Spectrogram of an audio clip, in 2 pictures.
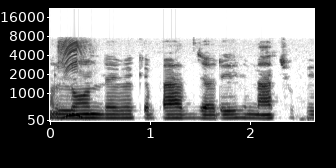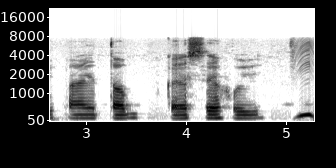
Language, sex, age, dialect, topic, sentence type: Bhojpuri, male, <18, Southern / Standard, banking, question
